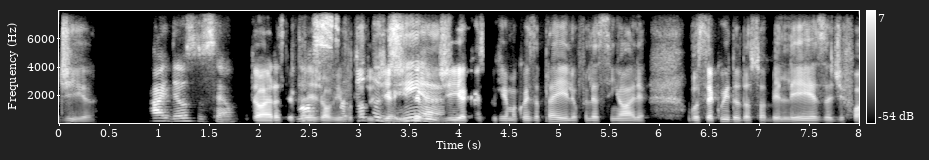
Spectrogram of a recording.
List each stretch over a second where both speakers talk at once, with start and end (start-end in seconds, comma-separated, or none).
2.4-3.9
